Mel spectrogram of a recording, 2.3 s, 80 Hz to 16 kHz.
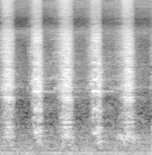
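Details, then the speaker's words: Renault Kangoo 3 1.5 dCi: rocking the body gives a dry rubbing creak about twice a second under flex; source unconfirmed, middle bushings being checked. "esnemeler de öyle bir ses yapıyor ki duymayan kalmıyor arkadaşlar"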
